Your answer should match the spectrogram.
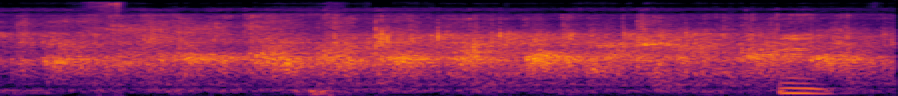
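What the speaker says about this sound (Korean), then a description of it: "큰 박수 부탁드리겠습니다" Applause from an audience at an archaeology academic conference after a presentation, heard as a steady wash of clapping throughout, with a brief voice sound near the end.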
